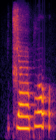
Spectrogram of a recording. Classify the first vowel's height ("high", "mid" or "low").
low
